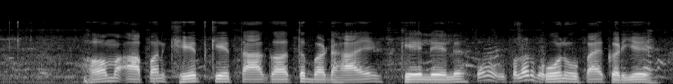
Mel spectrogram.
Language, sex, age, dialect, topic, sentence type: Maithili, male, 18-24, Eastern / Thethi, agriculture, question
